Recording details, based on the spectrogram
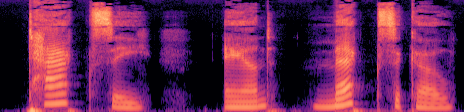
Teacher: these have the X being followed by a vowel sound however it's the first syllable that's the strong one not the syllable immediately after the X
